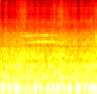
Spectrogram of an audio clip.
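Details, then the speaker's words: Washing machine after repair, final test loaded with weight and no water: steady low hum with gentle even pulse, no grinding or knocking; noise heard for two months before is now reduced. "कम तो है आवाज कम हो गई ना"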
